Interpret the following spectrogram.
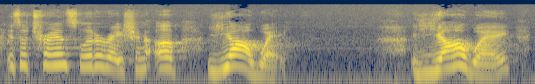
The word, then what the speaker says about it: Yahweh: a transliteration of Yahweh Yahweh is the pronounceable form of y-h-w-h which was intentionally an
